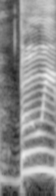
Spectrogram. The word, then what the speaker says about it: Bowie: it's like boy Bo did you know buoy Maryland is spelled like Bowie knife yes I did know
